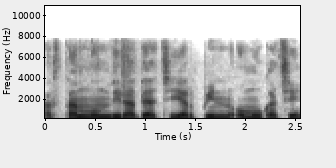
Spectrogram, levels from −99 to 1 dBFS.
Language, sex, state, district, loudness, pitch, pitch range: Bengali, male, West Bengal, Jalpaiguri, -15 LUFS, 120 Hz, 115-120 Hz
